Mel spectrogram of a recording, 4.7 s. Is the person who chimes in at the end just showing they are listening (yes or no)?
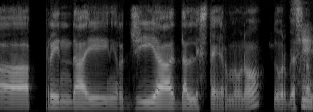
no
